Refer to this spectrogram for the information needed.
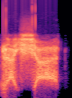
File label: radio bot nice shot, professional; player vo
